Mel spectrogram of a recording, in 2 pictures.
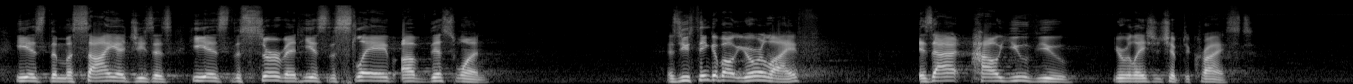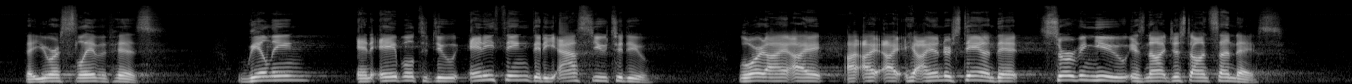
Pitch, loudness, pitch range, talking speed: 160 Hz, -19 LUFS, 145-175 Hz, 145 wpm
